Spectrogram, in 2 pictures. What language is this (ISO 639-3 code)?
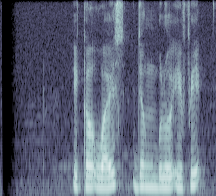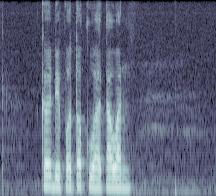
sun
